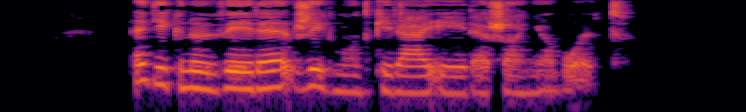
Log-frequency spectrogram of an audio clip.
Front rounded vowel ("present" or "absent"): present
